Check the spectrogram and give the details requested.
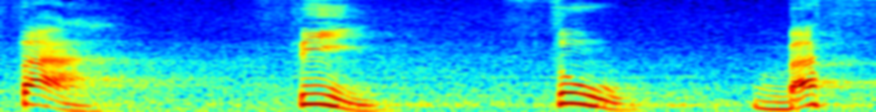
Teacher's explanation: ujung lidah disentuhkan dengan dinding dua gigi seri bagian atas.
